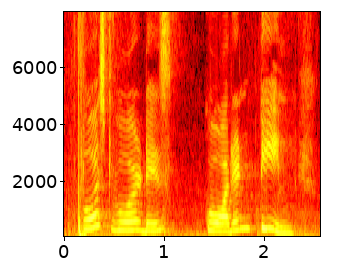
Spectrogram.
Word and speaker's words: quarantine: तो इसकी correct pronunciation क्या बनी? अगर तो लिखा हो QUARANTINE तो इसको हम बोलेंगे क्वारंटीन, और अगर इसी वर्ड के पीछे ED लग जाए यानी कि TINED हो जाए तो वो क्वारंटीन नहीं होगा, वो क्वारंटाइंड हो जाएगा।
